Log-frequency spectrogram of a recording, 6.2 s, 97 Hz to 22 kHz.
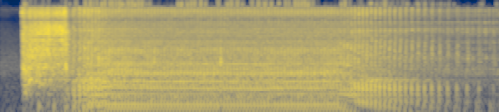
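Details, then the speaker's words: John Deere RX75 rear-engine riding lawnmower after ignition switch modification: catches right away, steady even small-engine beat, then winds down smoothly; runs great, carburetor surprisingly clean, gas tank good, no leaks. Normal start and run. "How about the fact that it runs great? That carburetor, surprisingly, is clean."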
